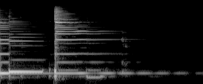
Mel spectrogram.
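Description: K'Aloha acoustic ukulele: two notes plucked, one at the start and one about half a second in, the second ringing on and fading away.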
